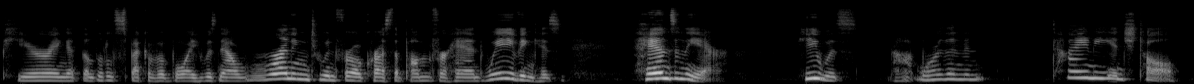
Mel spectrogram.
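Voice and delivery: usual speaking voice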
